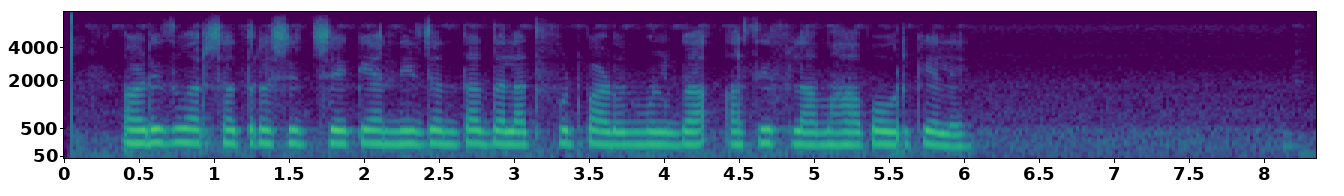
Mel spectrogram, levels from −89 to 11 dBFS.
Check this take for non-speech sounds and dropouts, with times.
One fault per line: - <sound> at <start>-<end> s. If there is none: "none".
none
